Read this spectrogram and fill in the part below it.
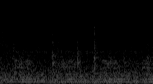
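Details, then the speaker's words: Phil Frey custom copper grape leaf antique 2-speed ceiling fan on high speed; faint irregular light ticks over steady low motor hum; likely the bearings, a little dry, oil grooves to bearings seem clogged, runs smoothly otherwise. "I believe that's the bearings that you're hearing there, because they're a little dry."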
